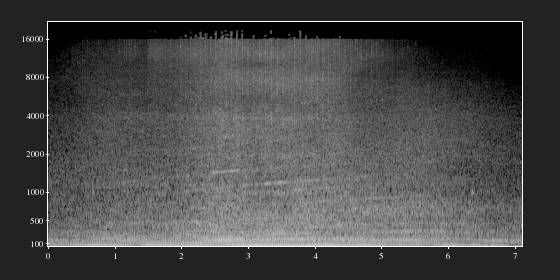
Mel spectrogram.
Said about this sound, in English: To the traffic rushing by, that's me on a weekday. I pass by here after work, often being stopped by the traffic lights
